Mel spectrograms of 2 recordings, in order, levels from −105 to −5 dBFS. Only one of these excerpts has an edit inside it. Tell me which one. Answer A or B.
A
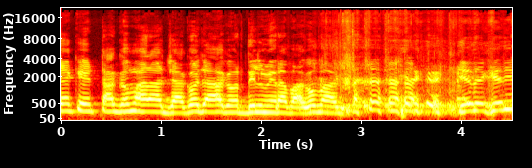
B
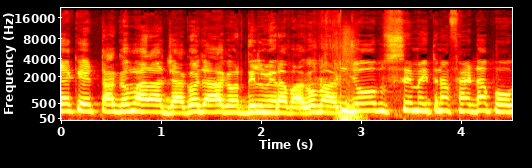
B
